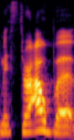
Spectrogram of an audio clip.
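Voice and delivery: plain

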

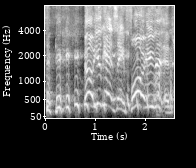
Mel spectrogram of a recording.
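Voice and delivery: very high, very slow, drawn-out acted yelling. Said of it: "[name] yelling at [name]".

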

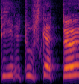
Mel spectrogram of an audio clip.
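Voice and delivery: high, very loud, raw roaring bellow. Telling about a troubled pupil, the speaker reenacts him roaring at his teacher. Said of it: "råber han bare til hende".

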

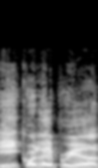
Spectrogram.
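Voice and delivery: mock booming voice. Describing a game's first rank-up, imitating a booming voice in your head. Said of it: "a voice booms in your head going".

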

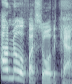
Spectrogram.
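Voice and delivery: put-on New Jersey guy accent. Speaker plays someone at the docks in a crime-show bit; new jersey accent. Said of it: "why do you sound like a guy from New Jersey".

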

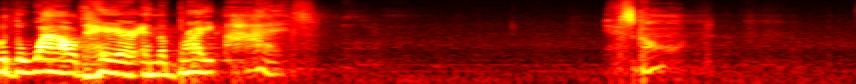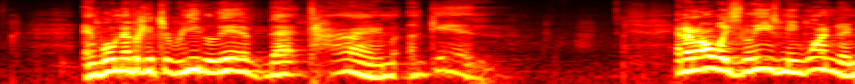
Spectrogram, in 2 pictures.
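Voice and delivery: choking up, teary-eyed. Reflecting on time that is gone, getting teary-eyed. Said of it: "I'm getting a little teary-eyed".

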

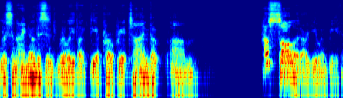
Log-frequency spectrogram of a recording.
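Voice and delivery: soft, breathy, private whisper. Speaker voicing Dan, who leans forward to the listener: Dan whispering. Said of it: "lean forward and whisper to you".

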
